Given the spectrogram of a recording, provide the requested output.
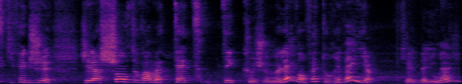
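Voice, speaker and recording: Her pitch is fairly high, and this woman's voice swings very widely at a fairly quick pace. There is noticeable background noise. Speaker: beauty YouTuber. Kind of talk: casual chat while doing makeup. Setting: home filming setup with umbrella light. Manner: chatty, many hesitations.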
